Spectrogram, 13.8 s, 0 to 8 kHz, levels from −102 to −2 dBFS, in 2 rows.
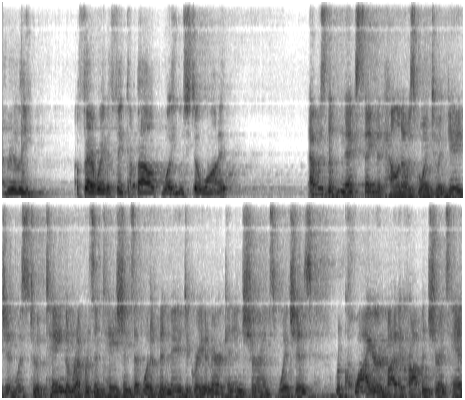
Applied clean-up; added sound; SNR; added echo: neural separator model SepFormer DNS4.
